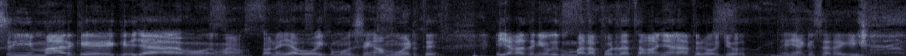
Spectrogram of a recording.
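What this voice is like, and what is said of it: Andalusian Cádiz Spanish accent. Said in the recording (Spanish): “tiene acento de Cádiz”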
